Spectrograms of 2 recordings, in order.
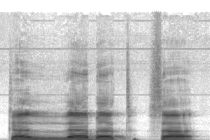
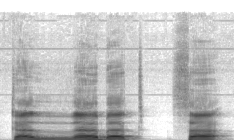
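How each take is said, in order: No difference in how they are said.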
